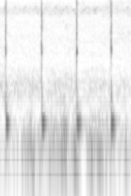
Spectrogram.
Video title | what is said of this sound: How I Grow Watermelons From Seed to Harvest - ft. Two Awesome Varieties | a quite a deep hollow sort of sound so that sounds nice and deep and good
